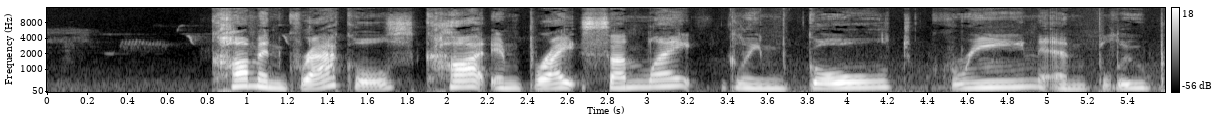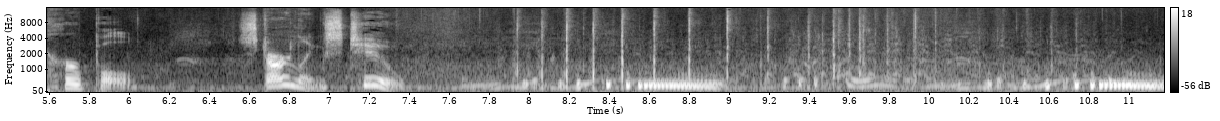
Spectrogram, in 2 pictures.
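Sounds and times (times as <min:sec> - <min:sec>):
speech: 0:00.8 - 0:08.3
rock pigeons cooing: 0:07.6 - 0:11.1.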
